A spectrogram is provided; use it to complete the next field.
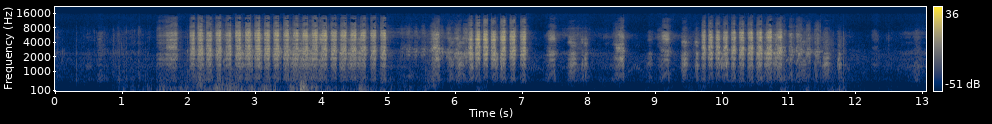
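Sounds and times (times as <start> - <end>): magpies chattering: 1.6 - 11.8.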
